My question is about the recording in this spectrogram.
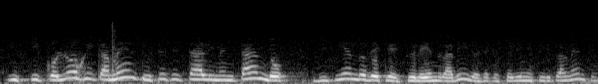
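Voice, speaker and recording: A man preaching a sermon who acts out an anecdote in many voices, swinging between soft and loud. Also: high voice, brisk, slightly rough. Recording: dull lo-fi recording.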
